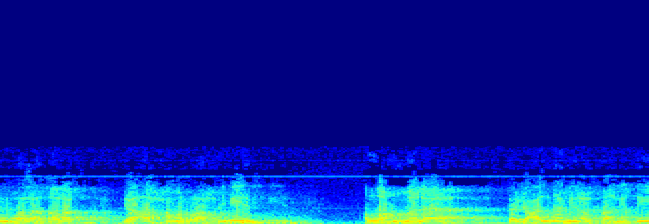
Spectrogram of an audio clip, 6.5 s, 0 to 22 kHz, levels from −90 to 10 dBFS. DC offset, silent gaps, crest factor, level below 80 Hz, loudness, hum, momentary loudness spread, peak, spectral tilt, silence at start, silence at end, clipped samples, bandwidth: under 0.1%; none; 14 dB; -50 dBFS; -26 LUFS; none; 10 LU; -12 dBFS; -8.5 dB/octave; 0 s; 0 s; under 0.1%; 7.4 kHz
